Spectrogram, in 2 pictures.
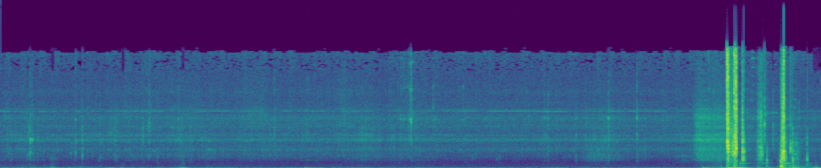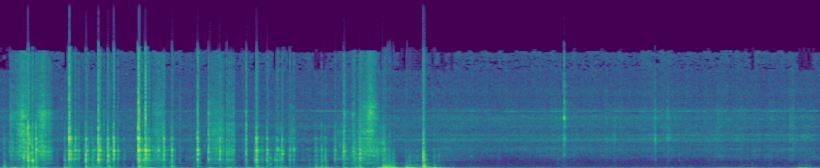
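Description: A dense run of loud knocks and rustles for about six seconds, starting about seven seconds in, over a low steady rumble.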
